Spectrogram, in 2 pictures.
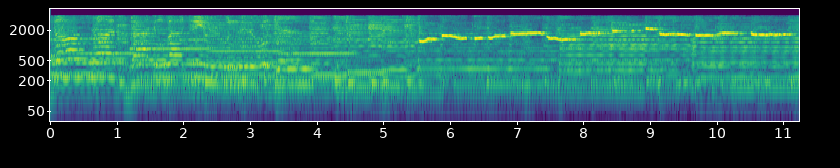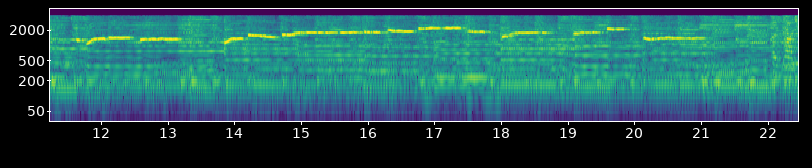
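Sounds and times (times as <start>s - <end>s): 
instrumental backing music: 0.0s - 22.4s
person whistling a melody in a song: 5.4s - 21.3s.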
